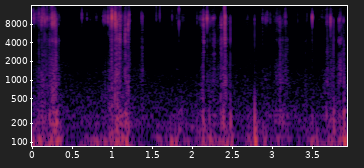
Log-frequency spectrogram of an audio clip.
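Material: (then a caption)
Rock salt. Long nails scratch quickly across the rough surface of a small, solid pink Himalayan rock-salt crystal lamp. The result is a series of short, dry, bright scraping bursts with a crackly hiss, separated by brief pauses, and some faint low thuds underneath.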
